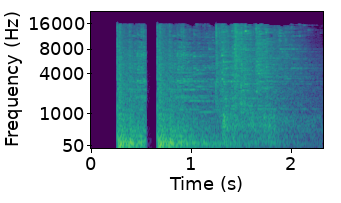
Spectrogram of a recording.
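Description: Glass shattering, used as an intro sound effect: two sudden crashes in quick succession, the second trailing off in a long scatter of breaking glass.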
